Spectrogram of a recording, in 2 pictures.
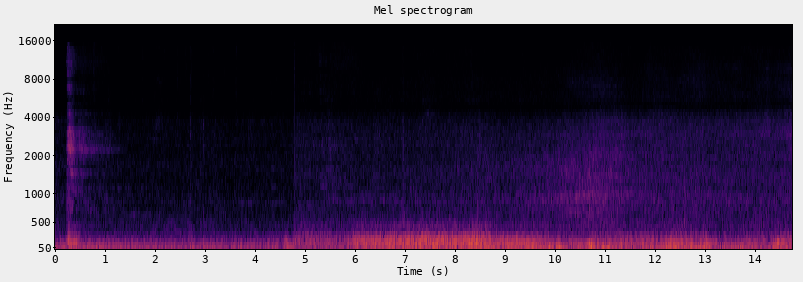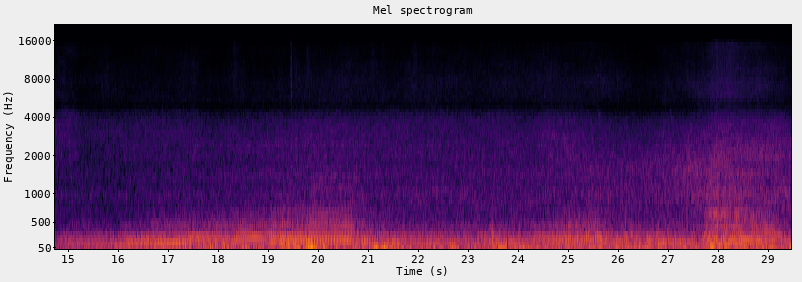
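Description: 2020 Ford Mustang Bullitt's 5.0-litre V8 running while driving. It is low and steady at first, grows louder a few seconds in, and revs rise about halfway through and again near the end as it accelerates.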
